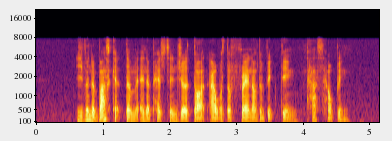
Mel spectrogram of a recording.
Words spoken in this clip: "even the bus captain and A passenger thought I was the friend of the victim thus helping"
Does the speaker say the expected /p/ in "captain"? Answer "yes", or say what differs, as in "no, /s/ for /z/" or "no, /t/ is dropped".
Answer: no, /p/ is dropped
